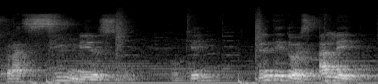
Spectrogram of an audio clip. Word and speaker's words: aller: Aller. Aller não pronuncia o R e é um verbo.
